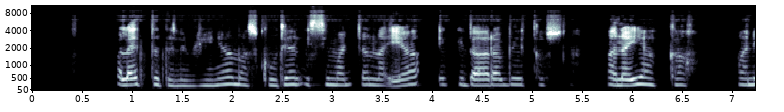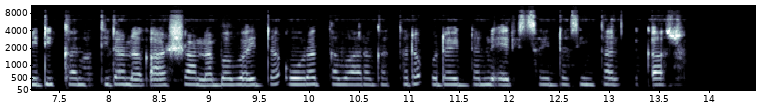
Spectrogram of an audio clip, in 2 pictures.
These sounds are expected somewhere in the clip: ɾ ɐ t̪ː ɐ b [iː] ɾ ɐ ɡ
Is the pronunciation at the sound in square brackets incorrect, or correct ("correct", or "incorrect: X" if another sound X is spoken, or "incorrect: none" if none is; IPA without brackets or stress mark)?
incorrect: aː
